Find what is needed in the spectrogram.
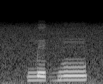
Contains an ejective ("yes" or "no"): no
